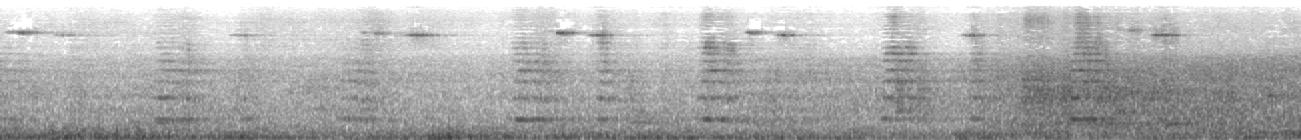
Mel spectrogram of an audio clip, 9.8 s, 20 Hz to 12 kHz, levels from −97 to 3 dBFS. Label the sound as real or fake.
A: real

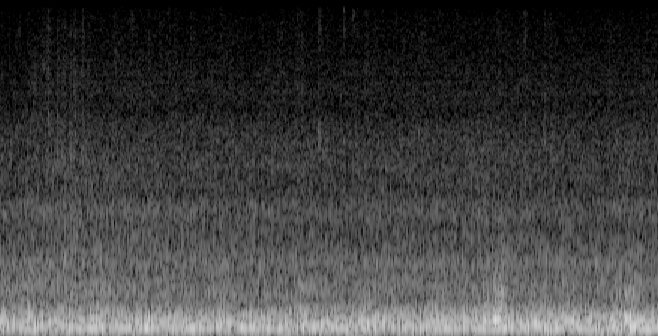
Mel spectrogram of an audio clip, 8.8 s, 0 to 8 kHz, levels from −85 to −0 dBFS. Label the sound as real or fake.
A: fake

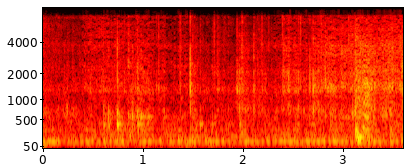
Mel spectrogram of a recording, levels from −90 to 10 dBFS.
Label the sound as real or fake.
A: real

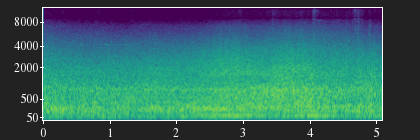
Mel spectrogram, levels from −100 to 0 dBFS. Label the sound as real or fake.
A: fake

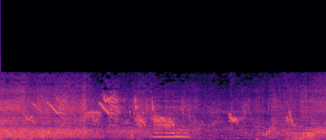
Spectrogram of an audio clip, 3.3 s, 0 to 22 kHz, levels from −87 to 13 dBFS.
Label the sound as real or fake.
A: fake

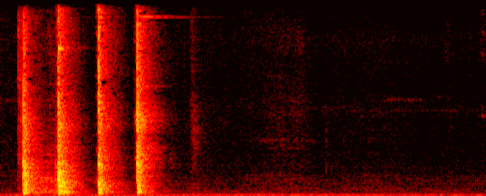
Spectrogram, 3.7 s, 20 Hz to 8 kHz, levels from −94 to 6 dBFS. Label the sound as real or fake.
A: real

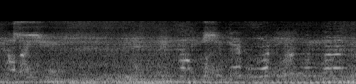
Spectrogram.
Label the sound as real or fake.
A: fake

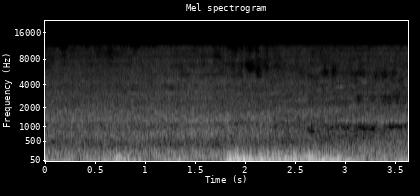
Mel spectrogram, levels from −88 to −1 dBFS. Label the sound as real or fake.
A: fake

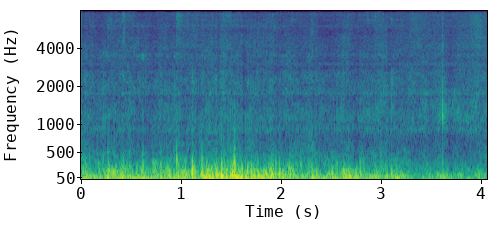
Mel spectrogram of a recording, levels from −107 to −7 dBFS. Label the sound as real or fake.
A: fake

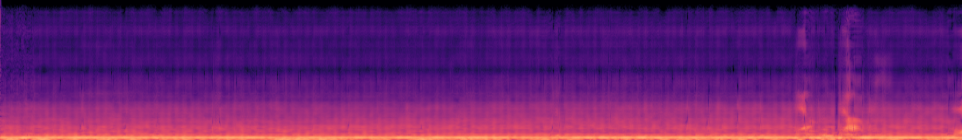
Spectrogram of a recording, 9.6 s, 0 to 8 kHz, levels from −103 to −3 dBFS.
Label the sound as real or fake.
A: fake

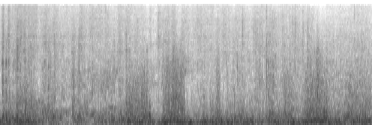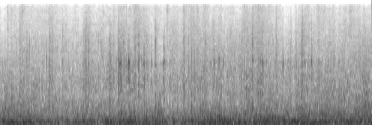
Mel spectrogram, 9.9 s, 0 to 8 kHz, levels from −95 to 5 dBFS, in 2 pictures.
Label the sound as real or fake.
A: fake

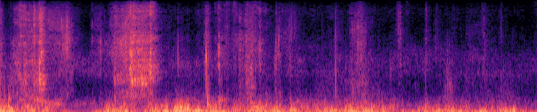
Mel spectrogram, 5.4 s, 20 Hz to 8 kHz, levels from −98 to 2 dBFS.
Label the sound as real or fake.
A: real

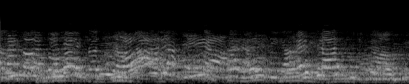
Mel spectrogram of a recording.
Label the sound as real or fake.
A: real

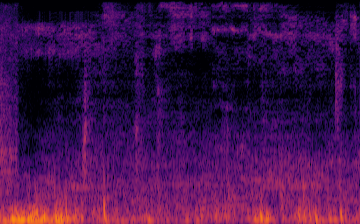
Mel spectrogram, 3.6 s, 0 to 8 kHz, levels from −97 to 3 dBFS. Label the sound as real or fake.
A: fake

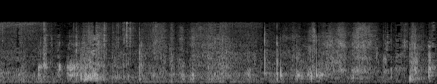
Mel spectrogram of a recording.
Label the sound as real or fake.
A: real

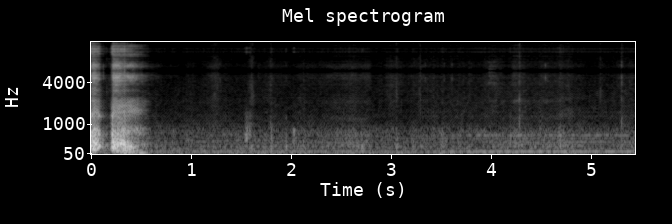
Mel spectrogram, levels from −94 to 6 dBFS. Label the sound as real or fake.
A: fake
